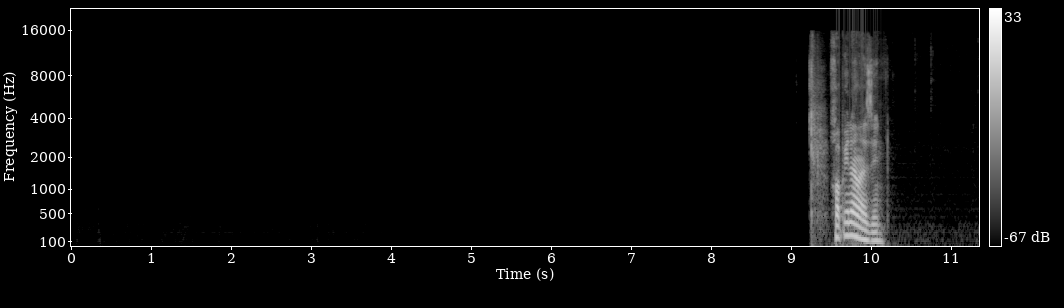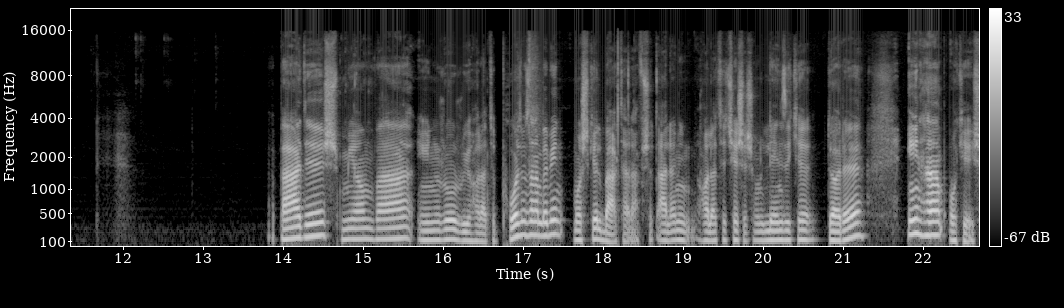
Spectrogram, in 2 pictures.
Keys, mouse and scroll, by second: 9.5 click, 10.5 middle click, 11.3 shift+click, 12.2 click, 12.8-13.1 shift+middle drag, 15.0 click, 16.0 click, 17.0 space, 18.4-18.7 middle drag, 19.2 shift+middle click, 20.9 middle click, 22.2-22.5 middle drag.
